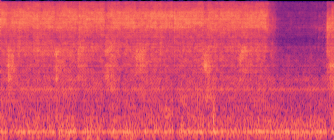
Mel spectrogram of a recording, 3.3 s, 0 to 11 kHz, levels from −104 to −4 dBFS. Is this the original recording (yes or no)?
no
